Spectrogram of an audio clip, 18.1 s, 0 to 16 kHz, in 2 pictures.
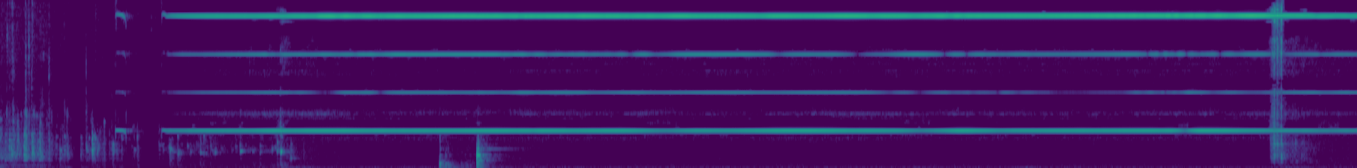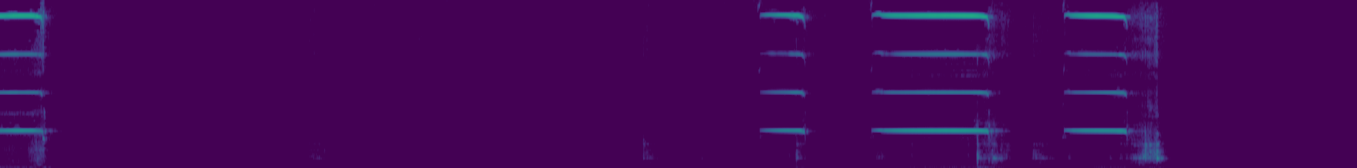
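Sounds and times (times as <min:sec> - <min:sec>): high-pitched buzzer tone: 0:01.2 - 0:09.4, 0:14.2 - 0:16.8.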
